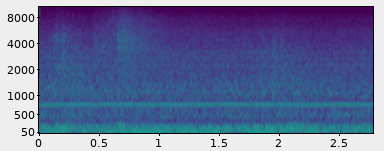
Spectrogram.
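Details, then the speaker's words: Minelab GPX 5000 metal detector after ground balancing, gain dropped to about 8 and stabilizer to about 6: steady, even mid-pitched threshold tone over outdoor rumble, smooth and stable. "now I've got a nice stable threshold ground balance nice nice smooth"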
